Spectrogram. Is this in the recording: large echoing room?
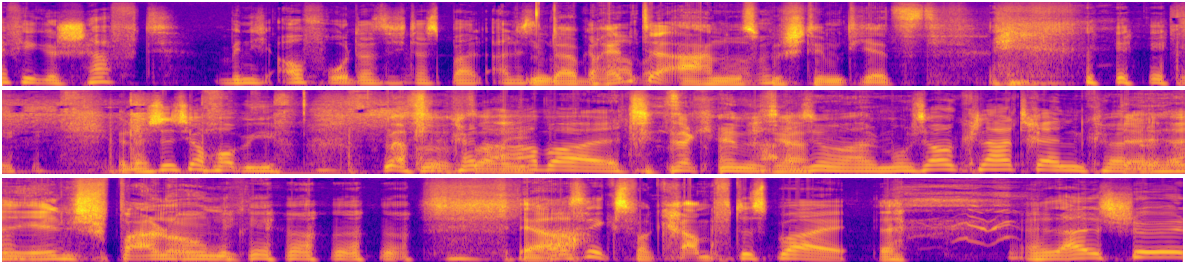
no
